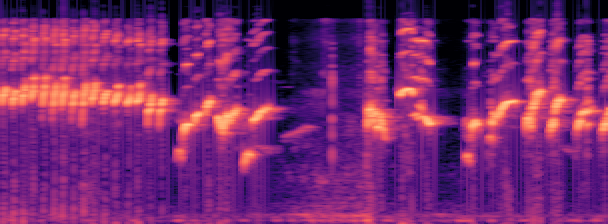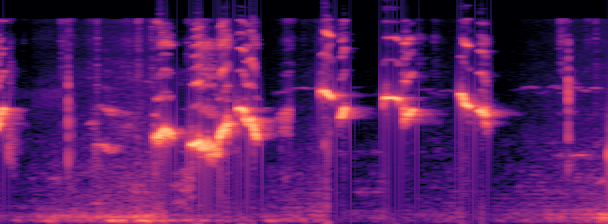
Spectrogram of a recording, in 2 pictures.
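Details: White-rumped shama in morning song, a lure meant to make other shamas respond and sing. A rapid buzzy trill leads into bright, sharply slurred whistles and twittering runs in quick, varied bursts.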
